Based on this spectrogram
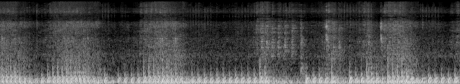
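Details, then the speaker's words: T-Rex go-kart small single after crash, running on year-old fuel and possibly nearly out of gas: lumpy uneven running, revs sagging and surging; poor throttle response, owner thinks it needs richening. "See, the throttle response is not there. Sounds like it needs to be richened up a little bit."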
